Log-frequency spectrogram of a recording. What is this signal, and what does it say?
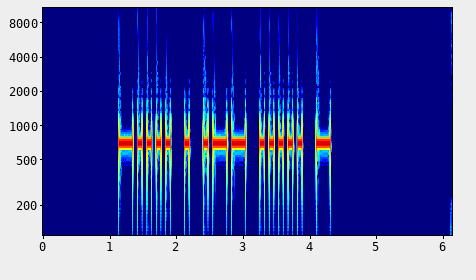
Morse code, heard as a keyed tone, about 17 wpm, 700 Hz. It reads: 6EW5T
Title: Five Challenging Letter-Number Combinations 17wpm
